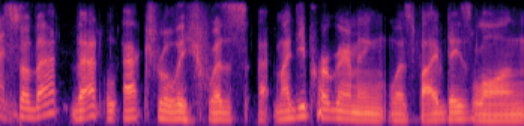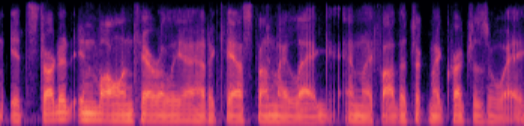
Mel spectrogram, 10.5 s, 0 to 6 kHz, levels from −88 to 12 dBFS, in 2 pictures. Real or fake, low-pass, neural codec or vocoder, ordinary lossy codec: real; 5.4 kHz; none; Opus, 16 kbps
